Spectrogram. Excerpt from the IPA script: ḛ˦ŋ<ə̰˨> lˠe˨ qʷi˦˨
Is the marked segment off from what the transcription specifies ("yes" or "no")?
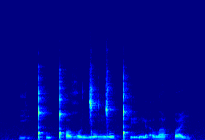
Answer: yes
